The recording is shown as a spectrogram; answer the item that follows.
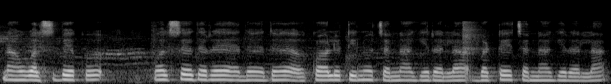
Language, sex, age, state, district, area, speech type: Kannada, female, 60+, Karnataka, Bangalore Rural, rural, spontaneous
